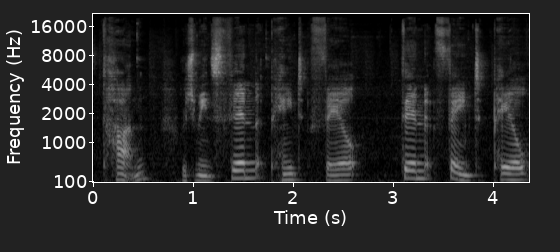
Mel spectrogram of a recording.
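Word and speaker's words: 淡: Alternately pronounced in kanji compound words, this is tan, which means thin, faint, pale, or fleeting.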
